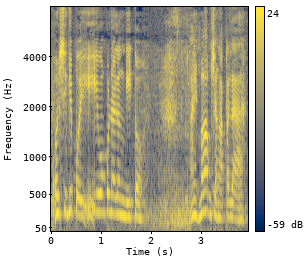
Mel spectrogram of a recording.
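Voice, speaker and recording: A woman's voice: mid-range voice, moderate pace, sharp tone, close to an everyday voice. A woman playing a chatty, cheeky middle-aged housemaid with a Filipino accent in a radio drama, talkative and teasing. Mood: cheeky, coaxing.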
